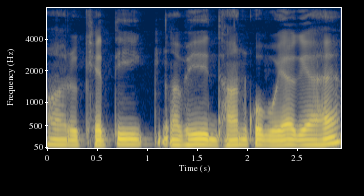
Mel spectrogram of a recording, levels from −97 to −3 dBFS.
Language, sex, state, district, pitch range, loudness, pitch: Hindi, male, Chhattisgarh, Kabirdham, 100-110 Hz, -16 LUFS, 105 Hz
